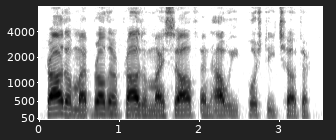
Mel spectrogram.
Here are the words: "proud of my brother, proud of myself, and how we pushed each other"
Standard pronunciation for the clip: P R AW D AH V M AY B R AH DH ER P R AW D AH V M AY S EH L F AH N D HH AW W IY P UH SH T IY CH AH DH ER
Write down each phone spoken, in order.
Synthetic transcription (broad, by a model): P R AW D AH V M AY B R AH DH ER P R AW D AH V M AY S EH L F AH N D HH AW W IY P UH SH T IY CH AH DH ER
